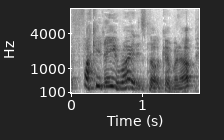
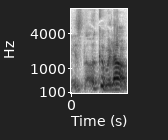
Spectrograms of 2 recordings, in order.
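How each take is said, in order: First: Very high, loud retold outburst; exasperated retort. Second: Dentist's loud, high exclamation, imitated; mock strained shout. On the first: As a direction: fire it back at a yell, hammed-up. Retells his own outburst back. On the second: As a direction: shout it like you're tugging in vain. Voices dentist straining at stuck tooth.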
